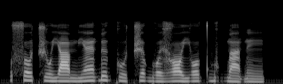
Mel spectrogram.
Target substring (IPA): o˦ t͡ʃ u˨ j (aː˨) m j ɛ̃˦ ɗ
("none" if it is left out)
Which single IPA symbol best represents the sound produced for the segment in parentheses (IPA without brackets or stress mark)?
aː˨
